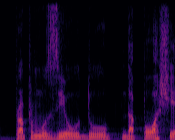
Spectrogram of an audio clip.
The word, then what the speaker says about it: Porsche: Quando a gente pensa na Alemanha, cara, vamos lá, SAP, Bosch, Stihl, Mercedes, Porsche, que é Porsche, na verdade, a pronúncia.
